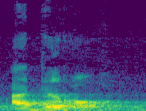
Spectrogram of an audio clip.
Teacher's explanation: di dal sukun ini atau dal mati ini jangan ditahan pentalannya, biarin aja dia mental. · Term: qalqalah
